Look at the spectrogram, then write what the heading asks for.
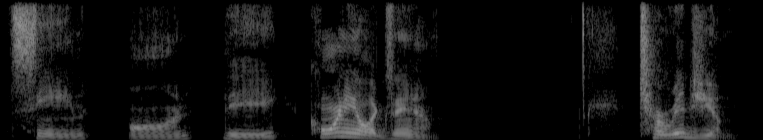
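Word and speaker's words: pterygium: Terigium the P is silent.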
